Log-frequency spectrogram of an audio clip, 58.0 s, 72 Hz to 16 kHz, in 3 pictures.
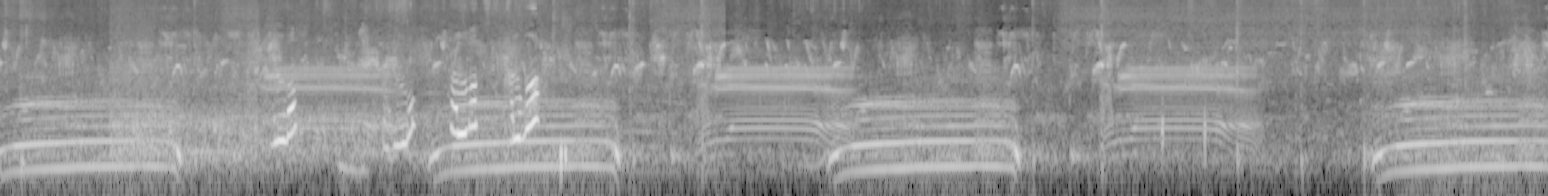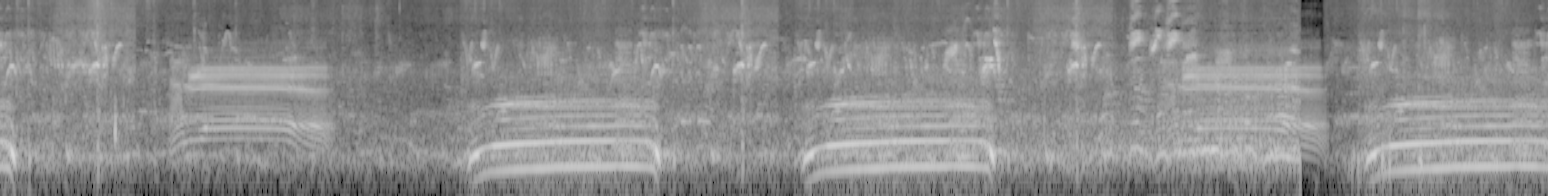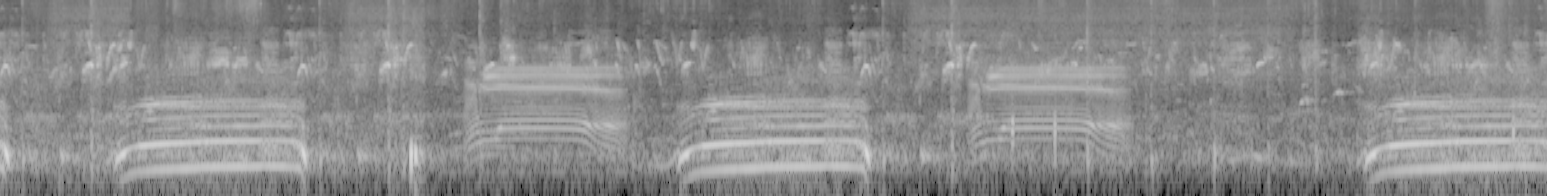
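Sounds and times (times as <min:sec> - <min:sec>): cows mooing: 0:00.0 - 0:07.8, 0:08.9 - 0:12.8, 0:14.1 - 0:15.7, 0:21.5 - 0:23.5, 0:29.4 - 0:31.8, 0:33.9 - 0:38.9, 0:44.5 - 0:46.5, 0:55.9 - 0:58.0.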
